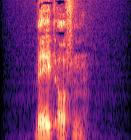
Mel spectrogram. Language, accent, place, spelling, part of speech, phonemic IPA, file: German, Germany, Berlin, weltoffen, adjective, /ˈvɛltˌɔfn̩/, De-weltoffen.ogg
- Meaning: 1. liberal-minded 2. cosmopolitan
